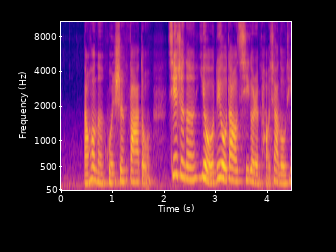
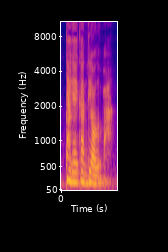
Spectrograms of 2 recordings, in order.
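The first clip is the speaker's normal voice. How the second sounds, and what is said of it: Quiet, hushed voice. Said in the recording (Chinese): “小声说”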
